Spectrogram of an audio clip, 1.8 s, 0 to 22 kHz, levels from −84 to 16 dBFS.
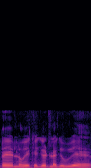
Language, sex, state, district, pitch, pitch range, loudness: Hindi, male, Bihar, Araria, 130 Hz, 125-135 Hz, -27 LUFS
